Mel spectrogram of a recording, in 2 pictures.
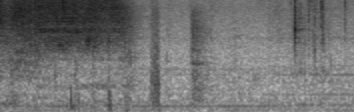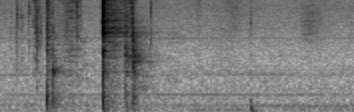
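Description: Shiba inu eating from a stainless steel bowl: a few sharp clinks of the metal bowl, the loudest about four to five seconds in, and a smaller one near six seconds.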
